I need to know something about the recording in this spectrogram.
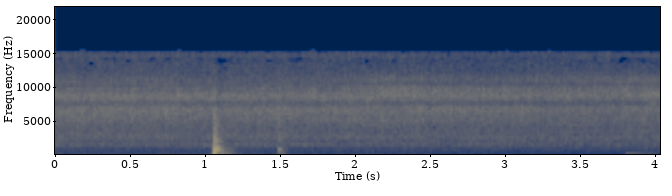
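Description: Chopped vegetable pieces and green chillies sizzling steadily in hot oil in an aluminium pressure cooker, with one sharp clink about a second in.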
